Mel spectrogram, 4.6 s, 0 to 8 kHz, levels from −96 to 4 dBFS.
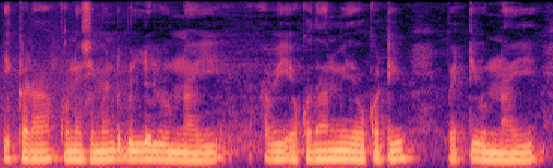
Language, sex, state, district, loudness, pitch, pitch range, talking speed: Telugu, male, Telangana, Mahabubabad, -13 LUFS, 100 Hz, 95-105 Hz, 155 wpm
